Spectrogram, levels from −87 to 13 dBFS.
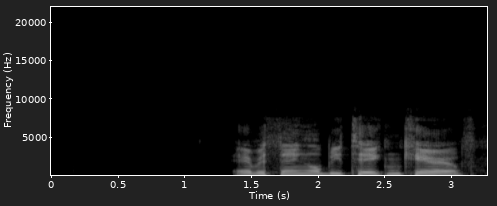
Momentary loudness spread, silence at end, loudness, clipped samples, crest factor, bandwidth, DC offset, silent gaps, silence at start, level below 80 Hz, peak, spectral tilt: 6 LU; 0.1 s; -36 LUFS; under 0.1%; 20 dB; 8.2 kHz; under 0.1%; none; 1.35 s; -78 dBFS; -20 dBFS; -5.5 dB/octave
